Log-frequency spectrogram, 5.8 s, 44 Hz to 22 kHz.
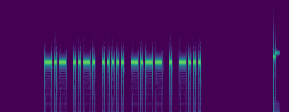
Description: Morse code, heard as a keyed tone, about 25 wpm, 700 Hz. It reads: KF5YEB
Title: USA Call Signs - 6 Characters - 3x Character Spacing - 25wpm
